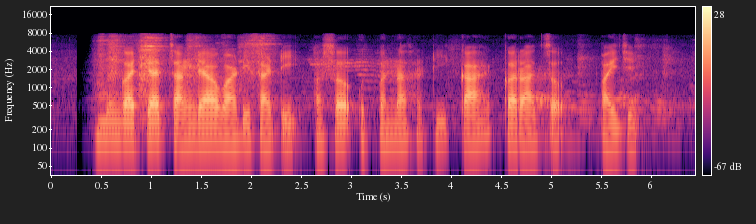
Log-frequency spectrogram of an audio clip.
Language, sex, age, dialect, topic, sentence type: Marathi, male, 25-30, Varhadi, agriculture, question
